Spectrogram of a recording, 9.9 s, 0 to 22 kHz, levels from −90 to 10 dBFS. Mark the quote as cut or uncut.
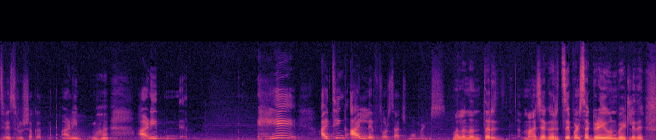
cut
